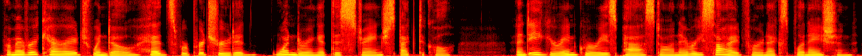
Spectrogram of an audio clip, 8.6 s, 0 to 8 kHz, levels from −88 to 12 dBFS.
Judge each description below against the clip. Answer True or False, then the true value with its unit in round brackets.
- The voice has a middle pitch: False (205 Hz)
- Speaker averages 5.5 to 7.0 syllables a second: True (5.6 syllables/s)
